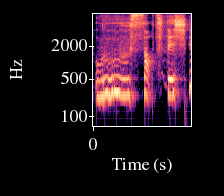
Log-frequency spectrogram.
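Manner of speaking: light up at the pick; thrilled, loud ooh of approval; delighted ooh. Real, not acted.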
